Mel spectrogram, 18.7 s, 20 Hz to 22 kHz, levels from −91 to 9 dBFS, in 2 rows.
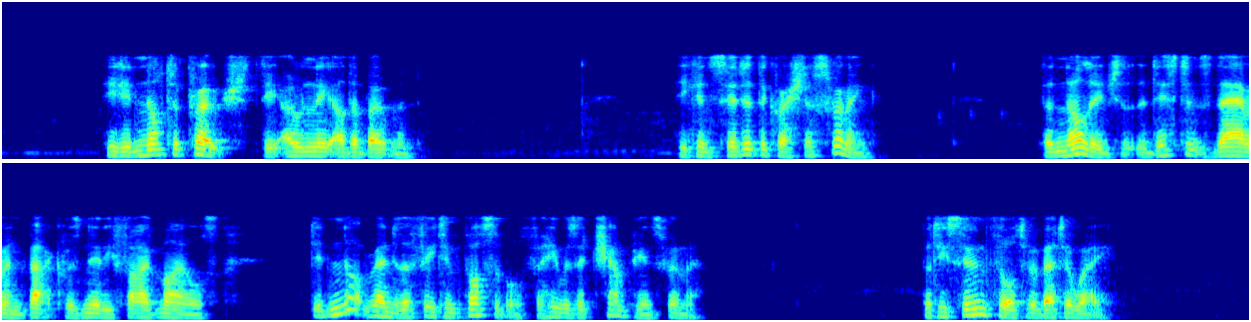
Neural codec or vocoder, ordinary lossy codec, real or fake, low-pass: none; Opus, 16 kbps; real; 5.4 kHz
